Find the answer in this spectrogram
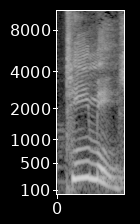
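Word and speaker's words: timi (τιμή): Honor is the Greek word timi, spelled like time, T-I-M-E.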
